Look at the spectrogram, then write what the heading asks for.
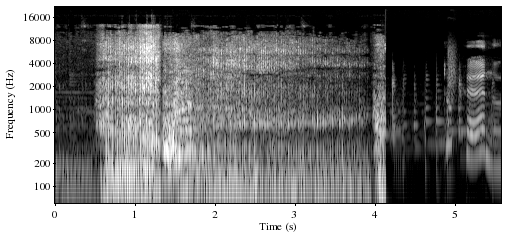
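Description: A white Bengal tiger gives one long, deep, rough roar lasting over three seconds, followed by wavering tonal notes and background music.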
